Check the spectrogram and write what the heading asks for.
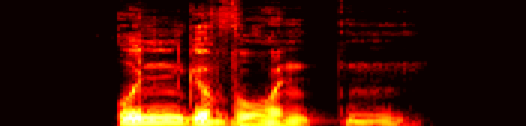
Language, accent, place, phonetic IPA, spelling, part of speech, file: German, Germany, Berlin, [ˈʊnɡəˌvoːntn̩], ungewohnten, adjective, De-ungewohnten.ogg
- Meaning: inflection of ungewohnt: 1. strong genitive masculine/neuter singular 2. weak/mixed genitive/dative all-gender singular 3. strong/weak/mixed accusative masculine singular 4. strong dative plural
